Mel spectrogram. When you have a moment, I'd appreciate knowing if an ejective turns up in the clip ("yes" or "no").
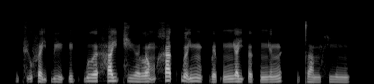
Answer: no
